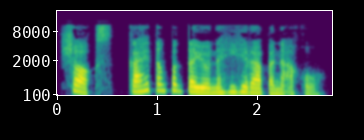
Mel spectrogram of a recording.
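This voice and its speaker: A woman's voice: medium pitch, expressive, moderate pace, a little mellow, no echo. Woman narrating a romance novel, dry sound. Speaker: story narrator. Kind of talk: scripted first-person romance novel narration.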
